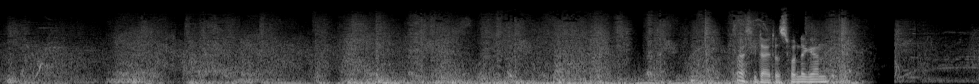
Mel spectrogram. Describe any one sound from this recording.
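Game battle effects crackle and burst in quick succession.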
